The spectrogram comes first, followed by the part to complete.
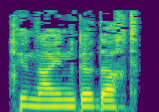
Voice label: "hineingedacht", German; adjectives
